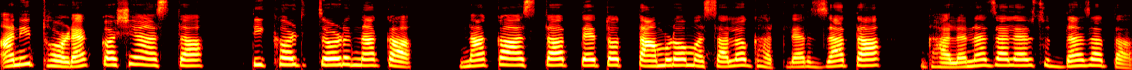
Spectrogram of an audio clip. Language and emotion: Goan Konkani, neutral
